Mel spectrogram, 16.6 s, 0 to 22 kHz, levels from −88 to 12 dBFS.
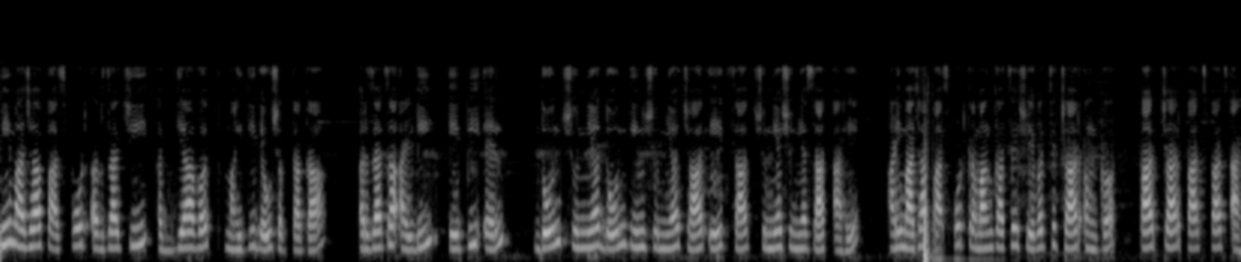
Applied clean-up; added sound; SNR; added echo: neural mask model RNNoise.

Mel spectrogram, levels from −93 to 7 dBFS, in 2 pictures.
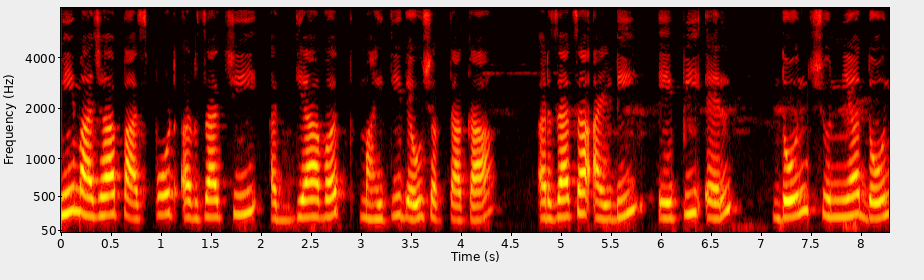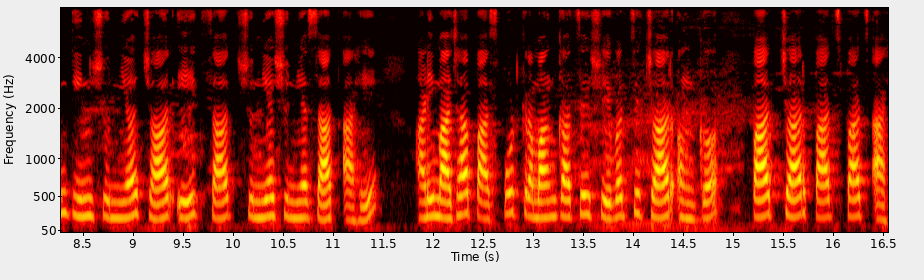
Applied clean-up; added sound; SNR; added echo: none; none; none; none.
